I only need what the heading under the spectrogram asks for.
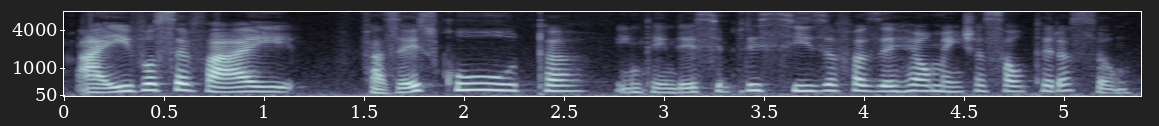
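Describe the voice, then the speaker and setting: A middle-aged woman with a Brazilian Portuguese accent speaks at a normal speed in a fairly low voice. She's a sustainability executive appearing as a guest on a videocast interview, laying out her views and asking rhetorical questions along the way.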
